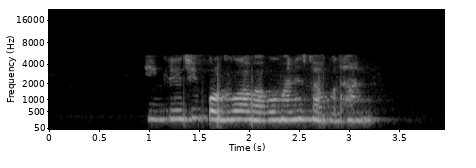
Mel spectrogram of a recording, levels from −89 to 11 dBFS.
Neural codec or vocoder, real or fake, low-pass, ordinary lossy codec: vocoder, 22.05 kHz, 80 mel bands, HiFi-GAN; fake; 5.4 kHz; AAC, 32 kbps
